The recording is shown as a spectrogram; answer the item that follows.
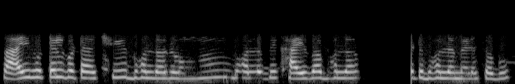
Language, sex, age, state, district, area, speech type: Odia, female, 18-30, Odisha, Kendrapara, urban, conversation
